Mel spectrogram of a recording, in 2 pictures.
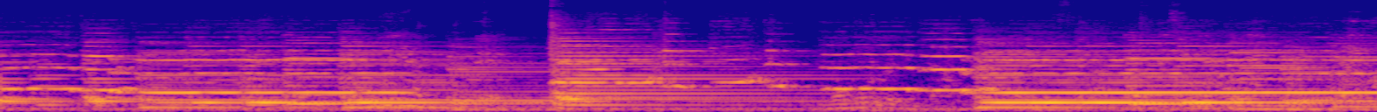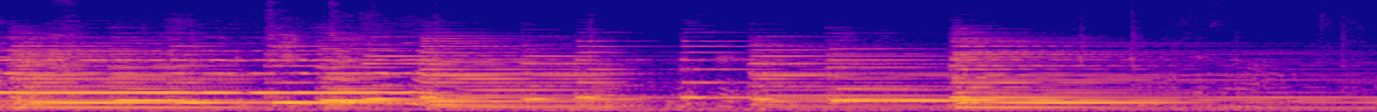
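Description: Quena and piano duet: the quena plays the melody over piano chords, with one long held note in the middle. Near the end the quena stops and a last piano chord rings out and fades.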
